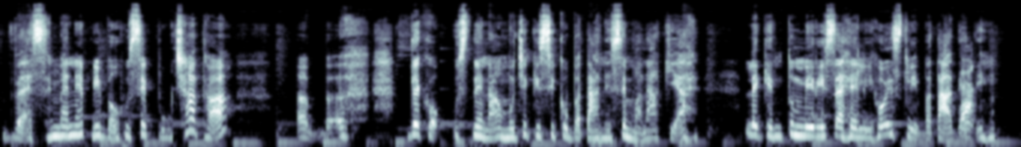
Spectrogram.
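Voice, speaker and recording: A woman voicing a gossipy, gullible middle-aged mother-in-law, chatty and exclamatory, in an animated story. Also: lowish voice, a little slow, breathy edge, soft background music, voice pushed down. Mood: curious, confiding.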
